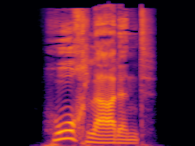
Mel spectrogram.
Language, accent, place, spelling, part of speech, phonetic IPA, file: German, Germany, Berlin, hochladend, verb, [ˈhoːxˌlaːdn̩t], De-hochladend.ogg
- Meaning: present participle of hochladen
